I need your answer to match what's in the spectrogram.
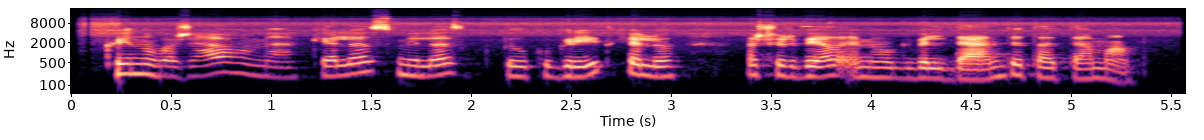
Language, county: Lithuanian, Klaipėda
